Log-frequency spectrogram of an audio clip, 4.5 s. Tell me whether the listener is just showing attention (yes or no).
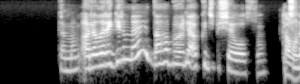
no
